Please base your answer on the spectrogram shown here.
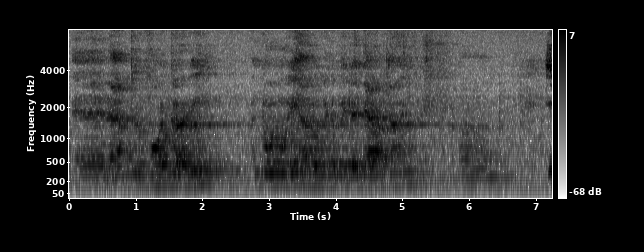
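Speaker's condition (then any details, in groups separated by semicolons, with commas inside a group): Cerebral palsy, spastic quadriplegia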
